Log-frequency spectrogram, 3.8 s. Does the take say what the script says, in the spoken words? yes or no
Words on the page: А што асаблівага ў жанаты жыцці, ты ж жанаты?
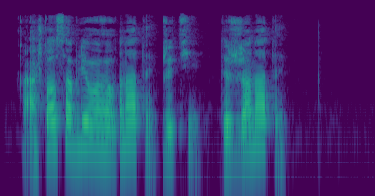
yes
